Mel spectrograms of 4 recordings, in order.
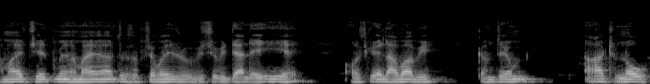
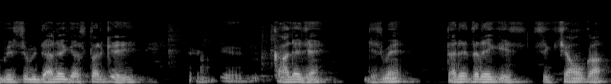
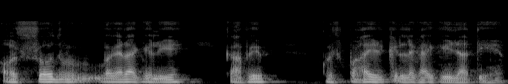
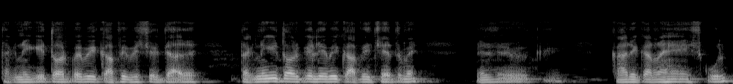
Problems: none marked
